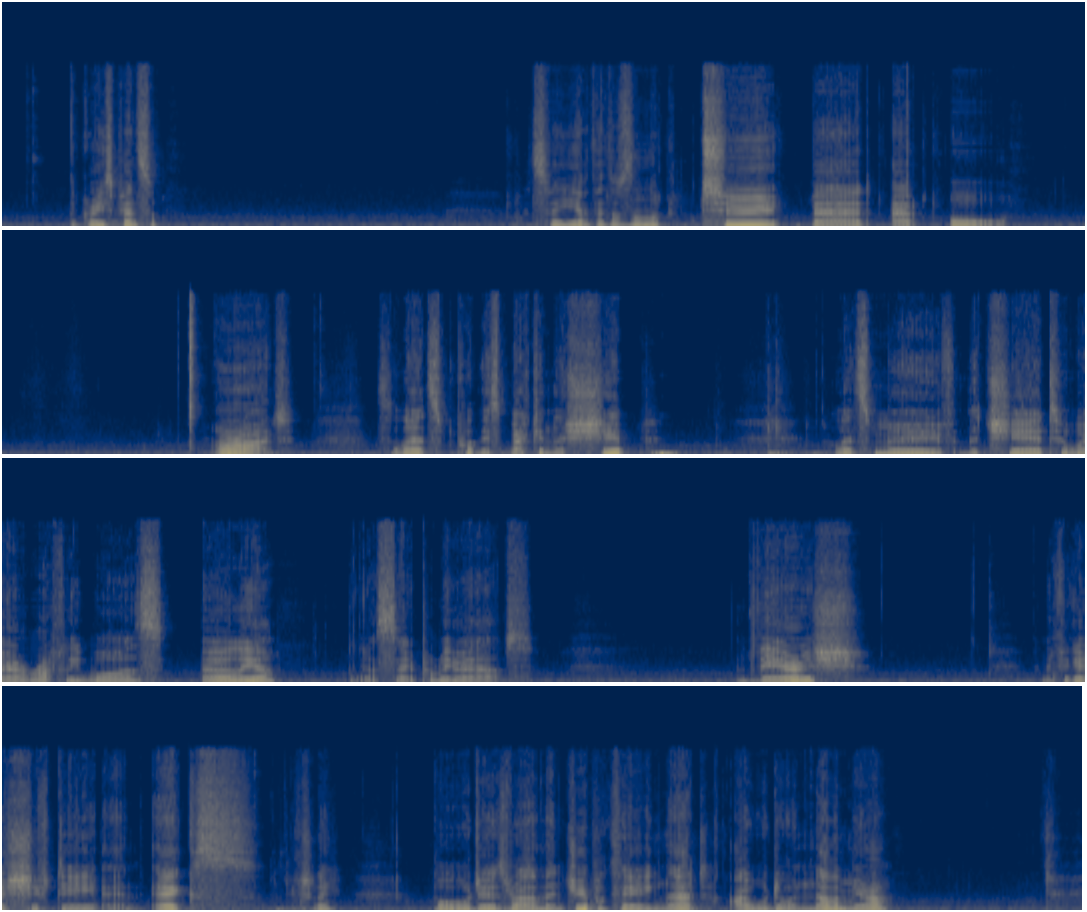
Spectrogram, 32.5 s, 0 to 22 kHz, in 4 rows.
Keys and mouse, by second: 0.2-1.9 drag, 1.9 middle click, 4.5 KP_3, 13.9 KP_7, 14.2 z, 24.3 shift+d, 26.3 click, 26.6 ctrl+z, 28.1-29.8 drag.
